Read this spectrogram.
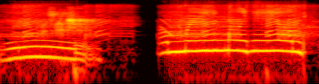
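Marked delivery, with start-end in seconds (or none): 1.6-3.1 higher singsong call. Acted. Repeating a call in-game.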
